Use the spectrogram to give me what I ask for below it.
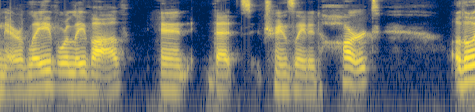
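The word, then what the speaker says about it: לֵבָב: under this, so both of these are actually pronounced kol. In the upper left we have the word lev or levav. There's an alternate spelling there, lev or levav, and that's translated heart.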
